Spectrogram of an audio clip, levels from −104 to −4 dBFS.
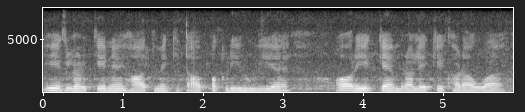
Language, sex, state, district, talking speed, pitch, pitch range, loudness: Hindi, female, Uttar Pradesh, Shamli, 165 wpm, 185 Hz, 180-195 Hz, -17 LUFS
